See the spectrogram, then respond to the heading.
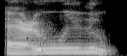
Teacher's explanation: untuk huruf za tidak ada sofir ya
